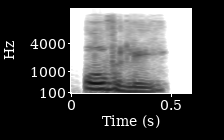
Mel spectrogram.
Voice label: "overly", Indian

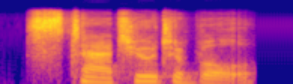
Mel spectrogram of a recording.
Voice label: "statutable", Indian

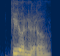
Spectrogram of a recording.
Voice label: "funeral", Indian

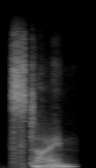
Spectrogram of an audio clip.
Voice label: "stein", Indian

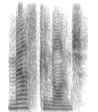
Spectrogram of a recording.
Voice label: "Maskinonge", Indian

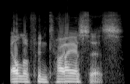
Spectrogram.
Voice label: "elephantiasis", American

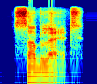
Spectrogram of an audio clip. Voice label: "sublet", British

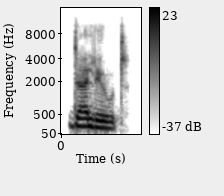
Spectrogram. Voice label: "dilute", Indian

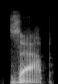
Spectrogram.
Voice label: "zap", American

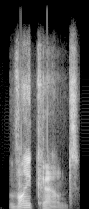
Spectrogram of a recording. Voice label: "viscount", British

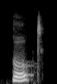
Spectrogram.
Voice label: "hooked", Indian

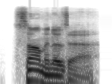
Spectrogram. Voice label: "salmanazar", British

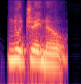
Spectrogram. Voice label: "neutrino", Indian

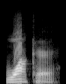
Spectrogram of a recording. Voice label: "walker", American

